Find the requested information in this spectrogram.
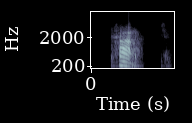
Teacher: yang berlambangkan AE, bunyinya antara A dan E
